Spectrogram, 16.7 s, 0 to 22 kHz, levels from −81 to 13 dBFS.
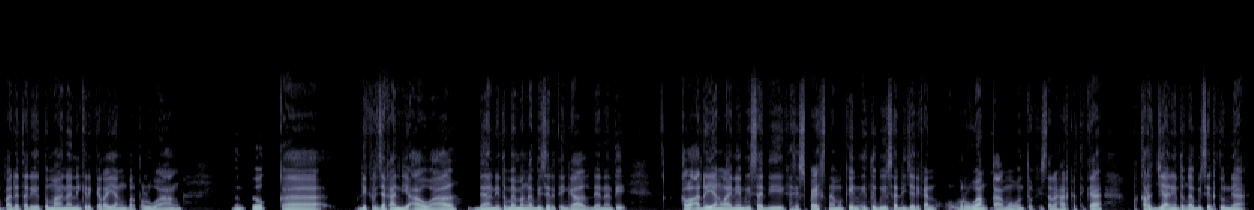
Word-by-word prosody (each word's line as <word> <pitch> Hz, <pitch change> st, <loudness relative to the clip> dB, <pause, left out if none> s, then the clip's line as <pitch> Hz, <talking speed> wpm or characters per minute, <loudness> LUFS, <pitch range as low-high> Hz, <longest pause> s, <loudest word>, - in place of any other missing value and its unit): padat 105 Hz, +2 st, -2 dB
tadi 110 Hz, -1 st, 0 dB
itu, -, -, -2 dB
"Mana 120 Hz, -3 st, +3 dB
nih, 130 Hz, -1 st, +1 dB
kira-kira 110 Hz, +2 st, -2 dB
yang 110 Hz, -4 st, +1 dB
berpeluang 105 Hz, -, -3 dB, 0.7 s
untuk, 130 Hz, +3 st, +1 dB, 0.2 s
eee, 110 Hz, 0 st, +1 dB, 0.5 s
dikerjakan 120 Hz, +1 st, +1 dB
di 135 Hz, +2 st, +3 dB
awal, 110 Hz, +6 st, +1 dB
dan, 110 Hz, -1 st, 0 dB
itu 110 Hz, +7 st, +1 dB
memang 125 Hz, -2 st, +4 dB
nggak 110 Hz, -, 0 dB
bisa 115 Hz, +1 st, +2 dB
ditinggal," 110 Hz, +6 st, -2 dB
dan, 100 Hz, -1 st, -2 dB
nanti 155 Hz, +10 st, -4 dB, 0.7 s
kalau 120 Hz, +1 st, +3 dB
ada 120 Hz, +2 st, +1 dB
yang 120 Hz, -2 st, +6 dB
lainnya, 115 Hz, +2 st, +3 dB
bisa 115 Hz, -1 st, +1 dB
dikasih 110 Hz, -1 st, -2 dB
space. 150 Hz, +8 st, -1 dB
Nah, 105 Hz, -, +1 dB
mungkin 170 Hz, -, 0 dB
itu 135 Hz, +6 st, -1 dB
bisa 125 Hz, 0 st, +1 dB
dijadikan 120 Hz, +3 st, -1 dB, 0.2 s
ruang 120 Hz, -2 st, +2 dB
kamu 110 Hz, +5 st, -3 dB
untuk 110 Hz, 0 st, -9 dB
istirahat, 110 Hz, +4 st, -4 dB
ketika, 115 Hz, +4 st, -1 dB, 0.4 s
pekerjaan 115 Hz, -1 st, +1 dB
itu 155 Hz, -, 0 dB
nggak 115 Hz, -6 st, 0 dB
bisa 110 Hz, 0 st, -3 dB
ditunda. 115 Hz, -4 st, 0 dB
115 Hz, 155 wpm, -24 LUFS, 110-125 Hz, 0.7 s, yang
